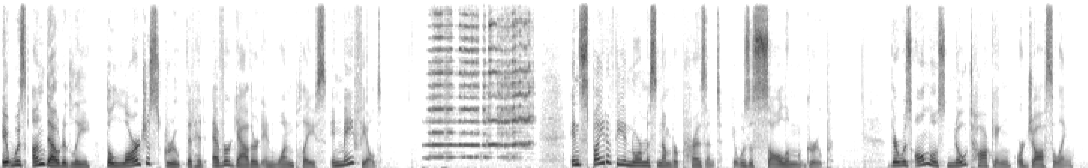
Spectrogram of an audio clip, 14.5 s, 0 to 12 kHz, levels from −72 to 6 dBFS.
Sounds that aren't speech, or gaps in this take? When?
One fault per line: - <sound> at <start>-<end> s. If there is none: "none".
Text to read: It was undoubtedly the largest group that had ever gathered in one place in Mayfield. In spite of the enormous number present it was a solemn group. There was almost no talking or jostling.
- squeak at 5.6-7.2 s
